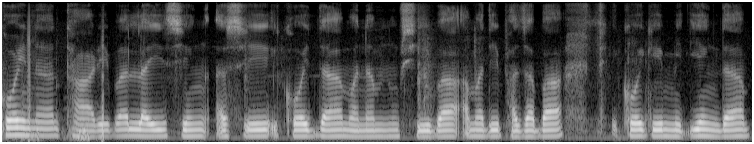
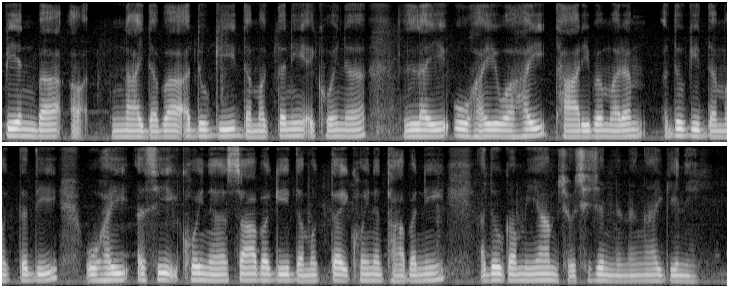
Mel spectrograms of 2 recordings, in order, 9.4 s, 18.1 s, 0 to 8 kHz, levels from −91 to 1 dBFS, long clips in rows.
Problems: background sounds at intervals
